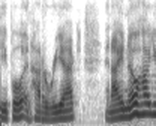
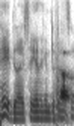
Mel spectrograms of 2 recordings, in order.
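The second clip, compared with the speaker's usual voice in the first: mock-sarcastic retort tone; 4 semitones lower than usual. Speaker retells what they said to him after not being defensive: retelling a sarcastic remark. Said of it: "I was like sarcastically".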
